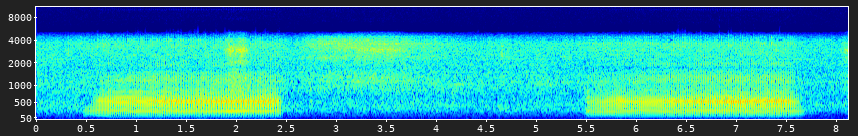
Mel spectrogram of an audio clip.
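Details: Domestic dog sleeping indoors, snoring loudly enough to be heard upstairs; two long, low rumbling snores, each about two seconds, separated by a quiet pause.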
